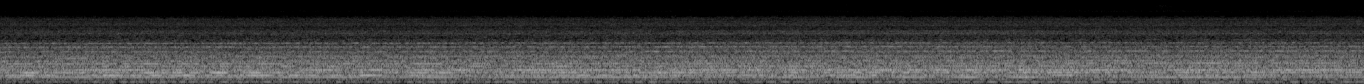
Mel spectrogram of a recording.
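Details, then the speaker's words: 2009 Apple Xserve (2x Xeon E5520) just after startup, OS on two RAID disks. Constant loud whir with several steady tones and no speed change. Normal loud fan run, too noisy for living areas; a basement is suggested. "this is one of the reasons the Xserve is not for everybody of course the noise level prohibits you from putting this on the your bed in the bedroom as a server"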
